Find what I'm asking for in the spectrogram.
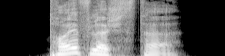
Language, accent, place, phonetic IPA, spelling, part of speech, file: German, Germany, Berlin, [ˈtɔɪ̯flɪʃstə], teuflischste, adjective, De-teuflischste.ogg
- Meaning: inflection of teuflisch: 1. strong/mixed nominative/accusative feminine singular superlative degree 2. strong nominative/accusative plural superlative degree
